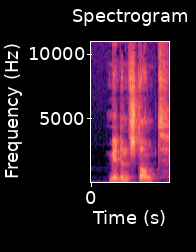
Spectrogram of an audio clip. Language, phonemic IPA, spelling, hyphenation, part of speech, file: Dutch, /ˈmɪ.də(n)ˌstɑnt/, middenstand, mid‧den‧stand, noun, Nl-middenstand.ogg
- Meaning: 1. retail, small retail businesses 2. middle-class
